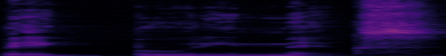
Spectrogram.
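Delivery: very quiet half-whisper under the breath. Retelling how the trainer half-whispered to the remote: imitating someone half-whispering. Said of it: "whispering to the remote".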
